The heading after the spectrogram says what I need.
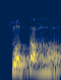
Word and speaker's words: स्वतः: स्वतः। क्या होगा? स्वतः। इसको स्वतः नहीं बोलेंगे, इसको अतः नहीं बोलेंगे, अतः। स्वतः। लास्ट में हा का उच्चारण निकलना चाहिए।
